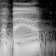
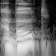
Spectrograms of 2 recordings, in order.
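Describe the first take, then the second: First: It is said with an American accent. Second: It is said with a Canadian accent.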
